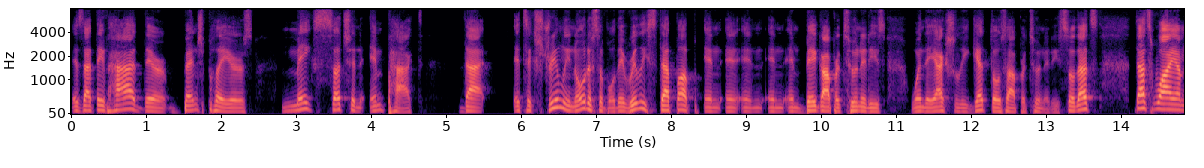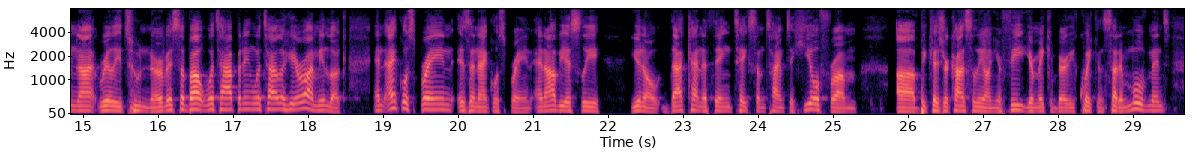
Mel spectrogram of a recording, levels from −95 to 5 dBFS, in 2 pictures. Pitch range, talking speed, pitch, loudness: 110-145 Hz, 170 wpm, 125 Hz, -25 LUFS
